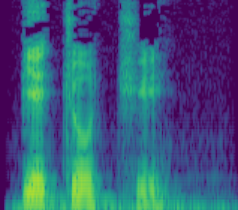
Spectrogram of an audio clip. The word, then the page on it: piecciocci: piè ciocci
